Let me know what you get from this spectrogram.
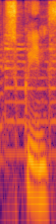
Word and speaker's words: Skint: Skint sería la traducción, eh, la, la pronunciación exacta.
